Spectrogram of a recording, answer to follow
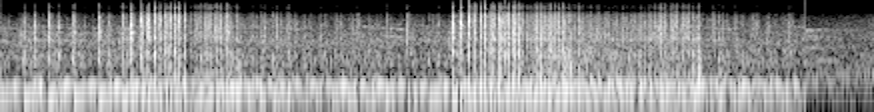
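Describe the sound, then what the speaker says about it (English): Loud motorcycle fitted with a Freedom Performance exhaust, revving hard in two bursts with a deep rumbling roar and a brief dip between, close and loud, with no talk over it. "Freedom Performance exhaust."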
